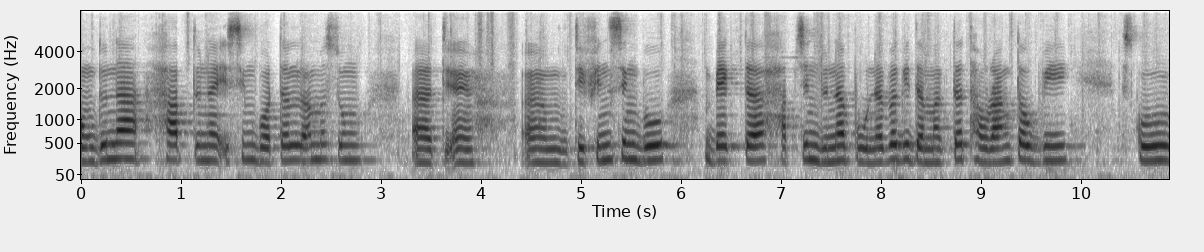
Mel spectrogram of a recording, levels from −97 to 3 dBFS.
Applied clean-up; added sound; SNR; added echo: neural separator model SepFormer DNS4.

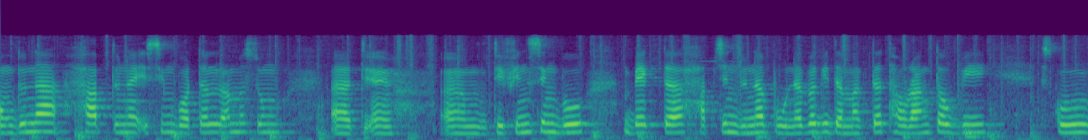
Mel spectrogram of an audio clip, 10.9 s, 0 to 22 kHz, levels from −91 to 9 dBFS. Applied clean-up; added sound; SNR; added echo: none; Run; 19 dB; none.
